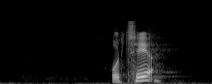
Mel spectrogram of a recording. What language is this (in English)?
Danish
